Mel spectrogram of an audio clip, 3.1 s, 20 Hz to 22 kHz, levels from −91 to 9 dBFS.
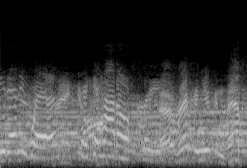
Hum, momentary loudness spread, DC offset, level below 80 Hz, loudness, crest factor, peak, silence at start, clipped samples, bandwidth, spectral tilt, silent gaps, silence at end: none; 4 LU; under 0.1%; -74 dBFS; -19 LUFS; 10 dB; -8 dBFS; 0 s; under 0.1%; 4.8 kHz; -8 dB/octave; none; 0 s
